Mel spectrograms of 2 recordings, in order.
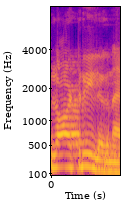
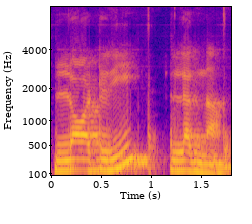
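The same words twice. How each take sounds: First: Said in the usual way. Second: lottery लगना said slowly, word by word; slow repeat for class. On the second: Shown as a demonstration. (धीरे-धीरे, ज़ोर देकर) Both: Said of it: "क्या लगना?".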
